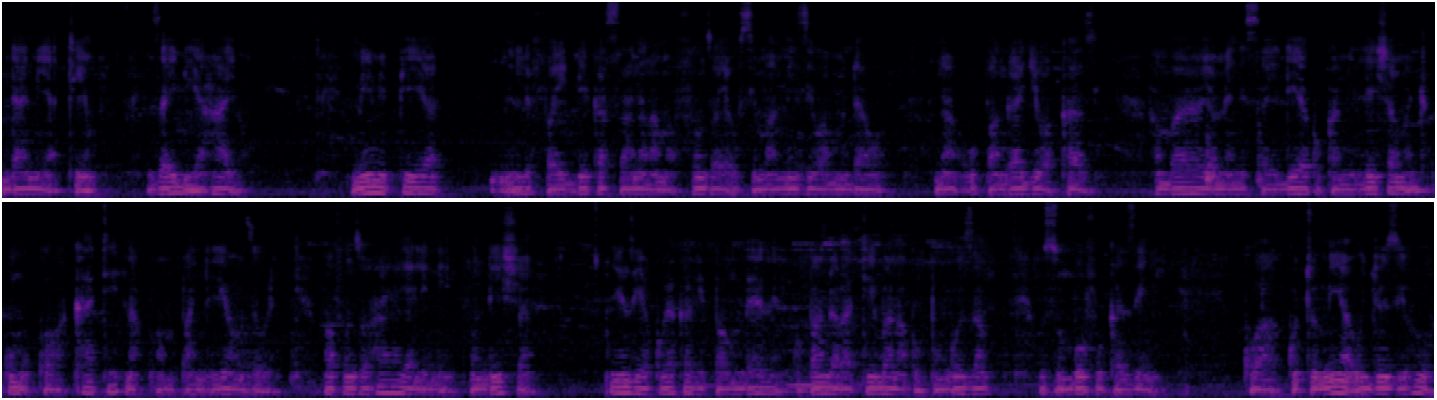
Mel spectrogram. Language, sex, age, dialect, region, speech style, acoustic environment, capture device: Swahili, male, 25-34, Kenya - Nairobi Sheng-influenced, Kenya, happy, nature, desktop / Windows / Chrome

